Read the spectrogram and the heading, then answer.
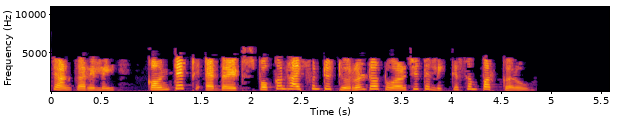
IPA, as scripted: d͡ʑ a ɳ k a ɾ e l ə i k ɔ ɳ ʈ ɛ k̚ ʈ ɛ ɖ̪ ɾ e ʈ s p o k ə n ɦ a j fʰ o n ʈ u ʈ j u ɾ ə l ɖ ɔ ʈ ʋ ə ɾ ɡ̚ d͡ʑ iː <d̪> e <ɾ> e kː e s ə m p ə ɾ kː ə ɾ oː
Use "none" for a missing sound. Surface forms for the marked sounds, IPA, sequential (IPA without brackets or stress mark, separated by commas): t̪, l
